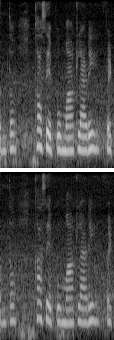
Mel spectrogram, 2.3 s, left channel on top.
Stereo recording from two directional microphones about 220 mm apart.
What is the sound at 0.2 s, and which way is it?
A woman's voice, 10° left (ahead or behind).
